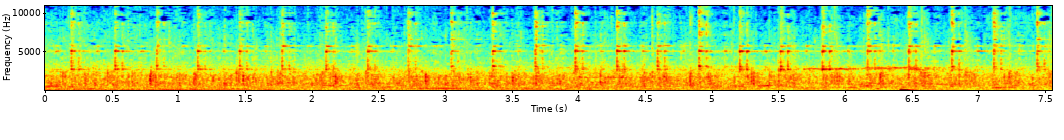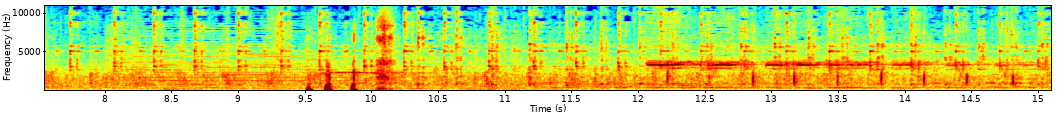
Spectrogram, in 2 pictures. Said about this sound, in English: This is not chaos. This is people being thankful. And you can see this, and they're all like just applauding from their balconies or applauding from their homes.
